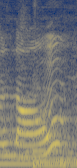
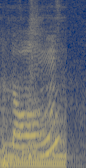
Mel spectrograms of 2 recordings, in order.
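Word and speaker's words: Long (龙): So Long is the pronunciation of dragon in Chinese. Long is a dragon.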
